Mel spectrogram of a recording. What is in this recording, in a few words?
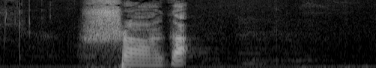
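my cheek, Tlacochahuaya Zapotec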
